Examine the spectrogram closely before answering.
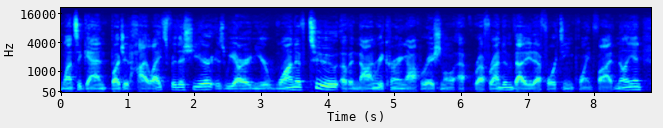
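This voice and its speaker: A man's fairly low voice at a moderate pace, with ordinary pitch variation and hardly any pauses. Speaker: school district finance administrator. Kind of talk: budget presentation at a committee meeting. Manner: hesitant, many fillers.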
